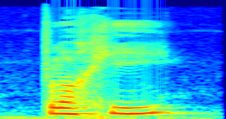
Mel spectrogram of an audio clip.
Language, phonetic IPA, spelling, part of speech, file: Czech, [ˈploxiː], plochý, adjective, Cs-plochý.ogg
- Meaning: flat, plane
